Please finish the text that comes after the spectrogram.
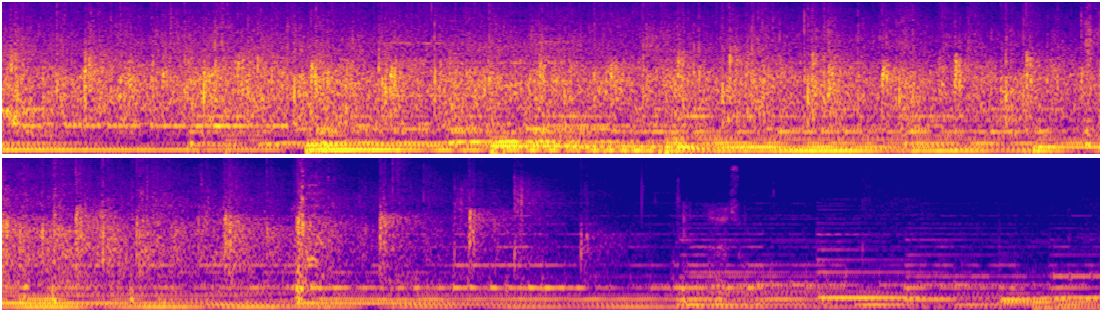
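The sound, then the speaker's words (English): A church audience gives the Lord a round of applause after someone gave their life to Jesus, with dense, steady clapping over sustained keyboard music, the crowd noise thinning out and fading in the final seconds while the music continues. “If you were those person, let's give the Lord a round of applause.”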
